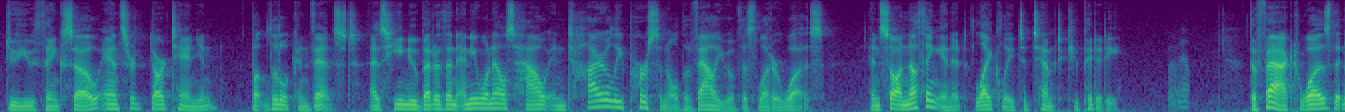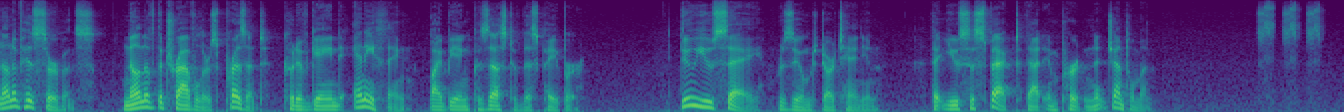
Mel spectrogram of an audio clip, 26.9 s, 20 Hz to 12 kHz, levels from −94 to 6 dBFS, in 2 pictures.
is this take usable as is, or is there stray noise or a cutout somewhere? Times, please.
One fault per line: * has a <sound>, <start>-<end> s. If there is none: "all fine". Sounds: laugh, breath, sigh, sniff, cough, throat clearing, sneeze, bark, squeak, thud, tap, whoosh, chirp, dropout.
* has a laugh, 11.7-11.9 s
* has a laugh, 26.0-26.7 s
